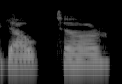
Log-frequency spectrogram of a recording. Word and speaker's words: daughter: And then I take my daughter. take my daughter, bukan my daughter. GH-nya nggak dibaca, Kak.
